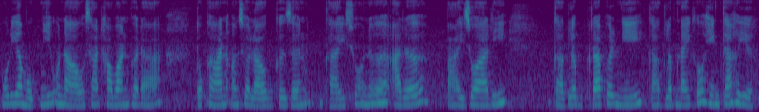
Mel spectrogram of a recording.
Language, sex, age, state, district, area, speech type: Bodo, female, 18-30, Assam, Kokrajhar, rural, read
